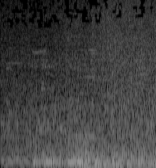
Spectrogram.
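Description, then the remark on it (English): A jet ski drones over splashing water, its low engine hum growing a little louder as it draws nearer to a boat. No voices are heard. “But he's sitting in his boat and a guy in a white coat, clearly his dentist, jets up on a jet ski with some news.”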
